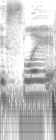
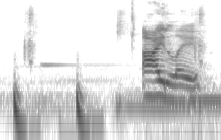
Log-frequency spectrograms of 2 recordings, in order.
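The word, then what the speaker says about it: Islay: should ask Inseparable Scotsman is the S silent I didn't mean free half of such a shitty time good one good one um I lay okay thank you the S is silent I think I knew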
